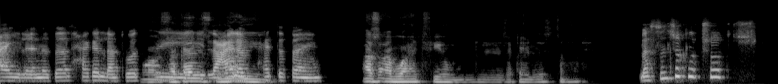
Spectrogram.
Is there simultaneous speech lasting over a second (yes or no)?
yes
